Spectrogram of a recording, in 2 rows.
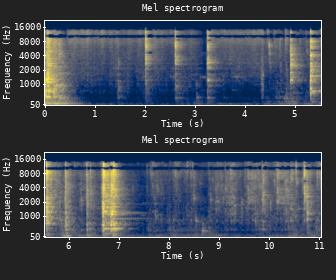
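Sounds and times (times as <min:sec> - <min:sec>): dishes clinking: 0:04.8 - 0:07.4.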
